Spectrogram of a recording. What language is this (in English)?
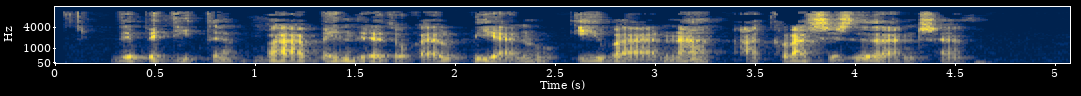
Catalan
